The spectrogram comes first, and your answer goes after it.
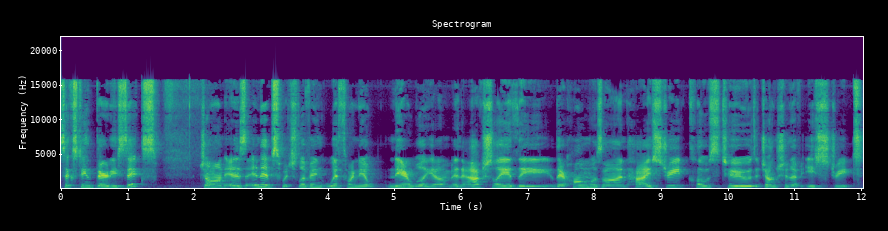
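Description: This woman speaks at a very slow pace, with ordinary pitch variation. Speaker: family history storyteller. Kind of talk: casual talk walking through a timeline. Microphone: phone near.

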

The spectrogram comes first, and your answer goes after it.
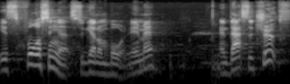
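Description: Here is a man's voice. Its tone is bright and sharp. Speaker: pastor. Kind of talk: sermon. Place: church. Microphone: podium.

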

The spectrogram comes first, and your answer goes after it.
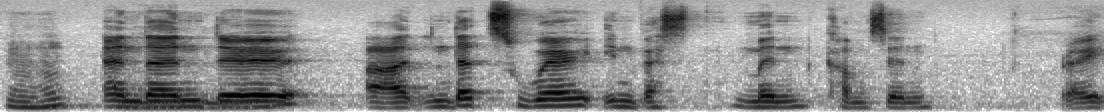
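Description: The speaker, a woman, keeps a moderate pace. Some breathiness colors her voice. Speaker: podcast guest. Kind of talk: interview answer. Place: studio. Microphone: studio mic.

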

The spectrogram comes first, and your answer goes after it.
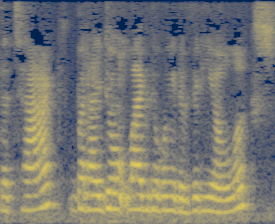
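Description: In a non-native accent, a woman speaks with a dark, mellow tone and monotone, flat intonation. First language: not English. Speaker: book vlogger. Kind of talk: casual vlog monologue. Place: home room.

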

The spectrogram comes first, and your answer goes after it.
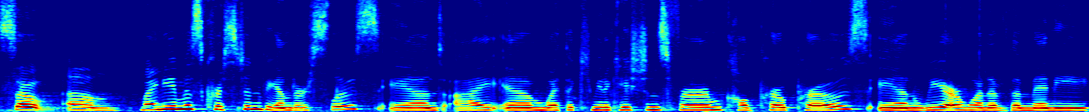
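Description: A woman talks in a dark, mellow tone with ordinary pitch variation. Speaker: keynote presenter. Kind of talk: conference presentation. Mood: friendly, smiling. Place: meeting room. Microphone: lapel.

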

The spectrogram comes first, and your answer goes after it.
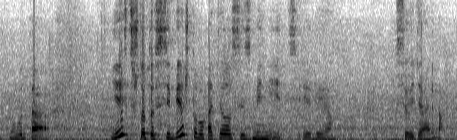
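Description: A woman's lively intonation at a moderate pace, broken by long, frequent pauses, with noticeable background noise. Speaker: interviewer. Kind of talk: interview. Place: bar.

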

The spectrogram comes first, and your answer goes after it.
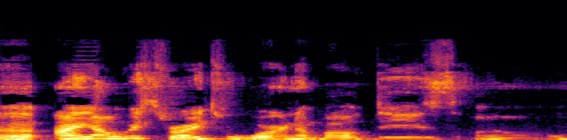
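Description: This woman has a Portuguese accent and a somewhat breathy voice, and her intonation stays flat and monotone. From Brazil. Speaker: veterinary cardiologist. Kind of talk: interview. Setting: video call. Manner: halting. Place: home room. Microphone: video call.

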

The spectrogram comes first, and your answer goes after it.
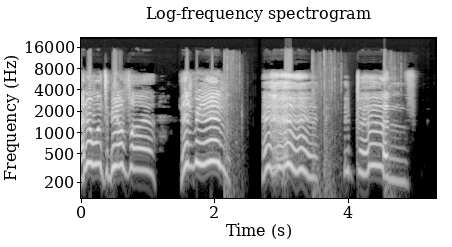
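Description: A put-on character voice is pitched high. It moves at a very slow pace. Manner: desperate, groaning.

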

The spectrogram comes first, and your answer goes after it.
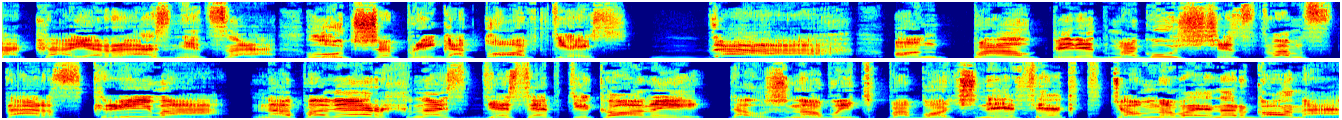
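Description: In a put-on character voice, a man talks at an extremely high pitch and a fairly slow pace. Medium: dub. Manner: shouting, commanding, with gloating laughter.

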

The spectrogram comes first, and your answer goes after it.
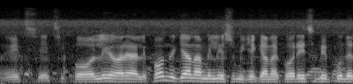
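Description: A man talks at a fairly quick pace in an animated tone. Noticeable background noise can be heard. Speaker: festival presenter and video reporter. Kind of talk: live on-location reporting with street interviews. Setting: outdoors at riverside hot springs festival.

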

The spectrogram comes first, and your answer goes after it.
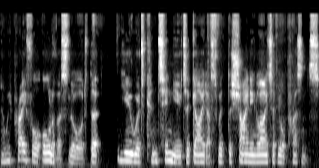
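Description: Here a man speaks in a dark, mellow tone with fairly even intonation. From England. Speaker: parish priest leading online morning prayer. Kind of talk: fervent intercessory prayer, spoken aloud to God. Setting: recorded video service. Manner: earnest, pleading, heartfelt; slow, halting with fillers. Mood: quiet, reverent. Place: home room. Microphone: webcam.

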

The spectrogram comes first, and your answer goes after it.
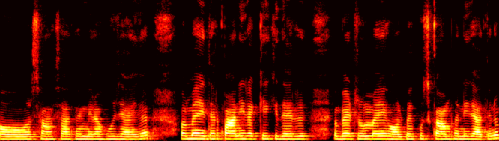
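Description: Quiet and flat, a woman's medium-pitched voice stays monotone in a room with audible echo. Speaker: family vlogger. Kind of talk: casual vlog narration. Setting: outdoors on rooftop; at home, kitchen. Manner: quiet voice.

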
